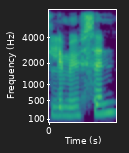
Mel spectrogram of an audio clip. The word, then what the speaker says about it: Limousin: Abodine Angus, and some I think they're pronounced limusen cows like limousine but slightly different I guess.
